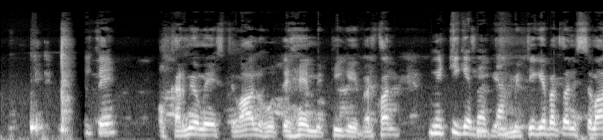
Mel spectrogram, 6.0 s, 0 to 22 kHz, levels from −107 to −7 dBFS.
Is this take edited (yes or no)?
yes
